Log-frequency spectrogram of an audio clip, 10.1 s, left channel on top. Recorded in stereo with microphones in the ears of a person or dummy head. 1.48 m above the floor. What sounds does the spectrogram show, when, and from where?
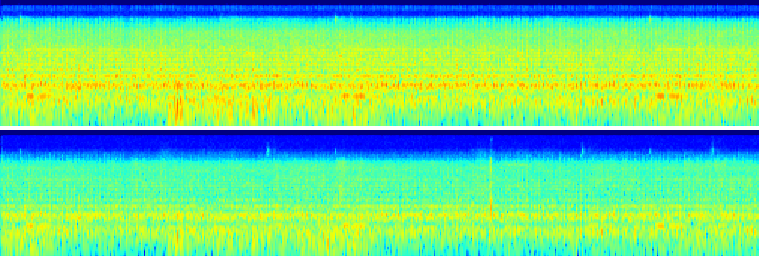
0.0 s a helicopter: 50° left (ahead or behind)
